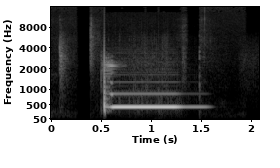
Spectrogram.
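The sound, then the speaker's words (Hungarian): A sharp click on the line as a phone-in guest drops out of the call, then a single steady telephone busy tone that holds loudly for about a second before cutting off into silence. “és eltűnt a vonalból Majzik Nándor, ha minden igaz”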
